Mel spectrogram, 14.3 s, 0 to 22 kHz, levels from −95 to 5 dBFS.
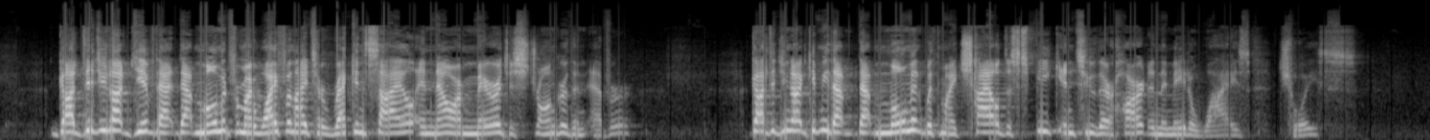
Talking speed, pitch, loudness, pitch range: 195 wpm, 215 Hz, -18 LUFS, 190-240 Hz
